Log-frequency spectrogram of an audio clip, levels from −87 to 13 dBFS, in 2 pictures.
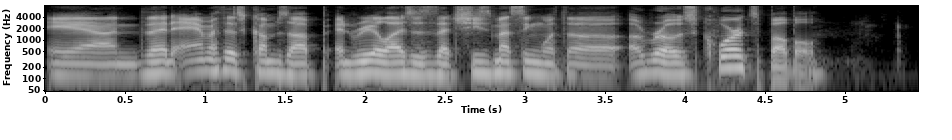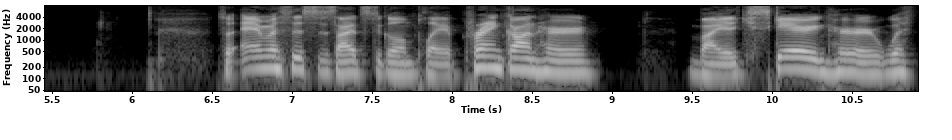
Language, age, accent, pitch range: English, 20-39, American, 125-155 Hz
